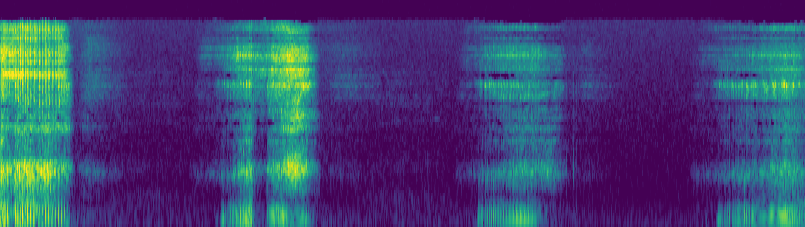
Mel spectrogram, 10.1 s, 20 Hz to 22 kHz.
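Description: Rhythmic rattling snores with each breath, about 20 per minute, separated by quiet pauses.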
